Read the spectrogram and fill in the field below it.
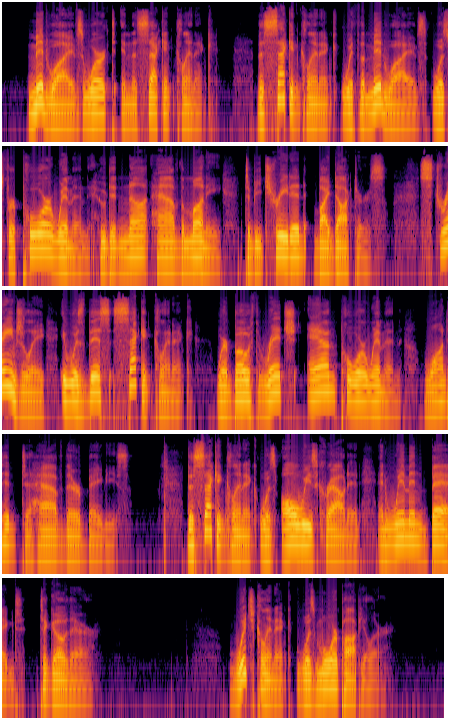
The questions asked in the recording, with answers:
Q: Which clinic was more popular?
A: The second clinic was more popular.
